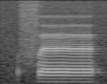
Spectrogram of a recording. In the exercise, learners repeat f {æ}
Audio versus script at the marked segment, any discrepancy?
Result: yes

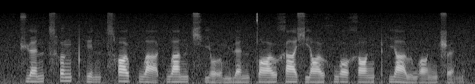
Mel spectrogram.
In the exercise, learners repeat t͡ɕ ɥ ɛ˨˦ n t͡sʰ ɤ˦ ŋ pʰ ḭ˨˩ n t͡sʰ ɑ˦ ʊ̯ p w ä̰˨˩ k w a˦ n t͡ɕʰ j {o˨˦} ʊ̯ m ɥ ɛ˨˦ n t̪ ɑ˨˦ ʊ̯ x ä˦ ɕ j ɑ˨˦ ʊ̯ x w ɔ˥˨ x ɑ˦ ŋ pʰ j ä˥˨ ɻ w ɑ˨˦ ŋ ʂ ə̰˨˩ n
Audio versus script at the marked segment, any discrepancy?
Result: yes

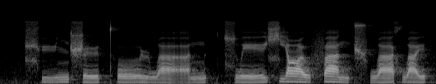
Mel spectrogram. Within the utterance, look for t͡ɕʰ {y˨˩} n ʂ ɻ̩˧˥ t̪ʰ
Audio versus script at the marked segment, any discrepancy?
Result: yes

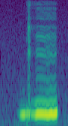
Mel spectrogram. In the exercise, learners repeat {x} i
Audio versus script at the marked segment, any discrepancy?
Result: yes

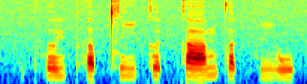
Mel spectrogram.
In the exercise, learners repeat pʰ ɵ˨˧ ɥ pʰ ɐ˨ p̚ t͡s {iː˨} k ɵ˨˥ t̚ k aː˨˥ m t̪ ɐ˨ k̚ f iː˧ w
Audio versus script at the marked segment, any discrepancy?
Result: no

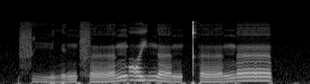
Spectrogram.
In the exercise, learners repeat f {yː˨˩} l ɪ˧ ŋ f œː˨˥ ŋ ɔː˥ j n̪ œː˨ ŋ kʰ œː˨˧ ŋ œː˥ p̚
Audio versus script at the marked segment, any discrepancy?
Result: yes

